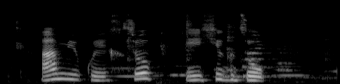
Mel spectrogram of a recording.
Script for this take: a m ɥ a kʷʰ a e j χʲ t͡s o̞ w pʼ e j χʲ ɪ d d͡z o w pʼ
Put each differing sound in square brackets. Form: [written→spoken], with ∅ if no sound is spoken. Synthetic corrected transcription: a m ɥ a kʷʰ a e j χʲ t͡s o̞ w pʼ e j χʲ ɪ [d→ɡ] d͡z o w pʼ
